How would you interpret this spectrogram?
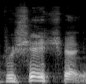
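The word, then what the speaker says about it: Beşiktaş: It's actually pronounced Boucher. What is it? Bouchecha? Bouchecha, yes.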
